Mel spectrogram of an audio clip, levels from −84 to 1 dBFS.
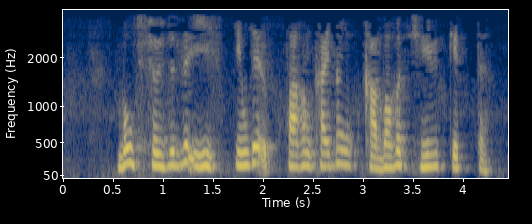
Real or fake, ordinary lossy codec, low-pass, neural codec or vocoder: fake; MP3, 16 kbps; 3.6 kHz; codec, 16 kHz, 1 kbps, FunCodec, trained on Chinese and English, 50 frames a second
